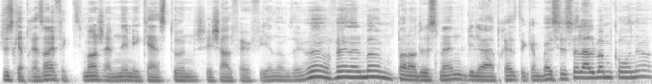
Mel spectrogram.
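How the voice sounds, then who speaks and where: With a Canadian French accent, a man of medium pitch races at a very fast pace with hardly any pauses and very wide pitch swings, in a very clean recording with a silent background. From Franco-Ontarian Canada. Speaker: singer-songwriter. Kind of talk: interview.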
